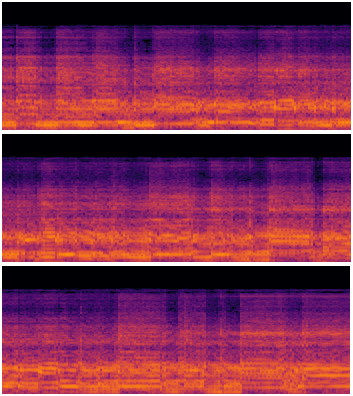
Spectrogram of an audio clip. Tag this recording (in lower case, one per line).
music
